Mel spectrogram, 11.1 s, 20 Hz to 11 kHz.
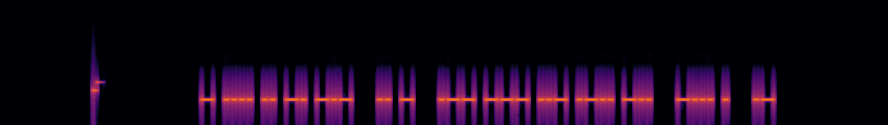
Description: Morse code, heard as a keyed tone, about 25 wpm, 700 Hz. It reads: THINK IT WOULD BE A
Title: Sets of 5 Words Encore2 25wpm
